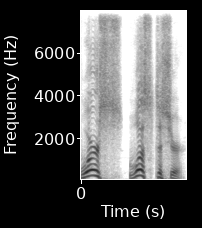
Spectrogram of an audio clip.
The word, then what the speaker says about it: Worcestershire: No, the R in Worcestershire. There's an R in that monkey right here. That one. That's not It's pronounced. silent. It's silent. You betcha.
